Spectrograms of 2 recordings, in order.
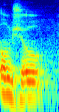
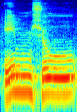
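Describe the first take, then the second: First: The word begins with a 'u' vowel. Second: The word begins with an 'i' vowel. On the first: The speaker calls it wrong. "ما نقول امشوا" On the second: The speaker calls it right. "يضمون الشين لمجانسة الواو فيقولون امشوا، وتبقى الهمزة مكسورة"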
